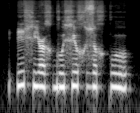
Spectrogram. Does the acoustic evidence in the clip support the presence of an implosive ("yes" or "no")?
no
